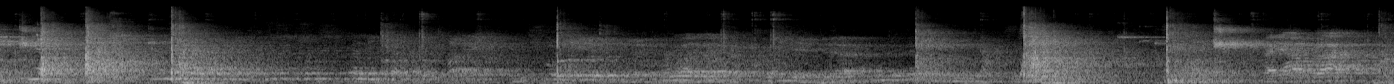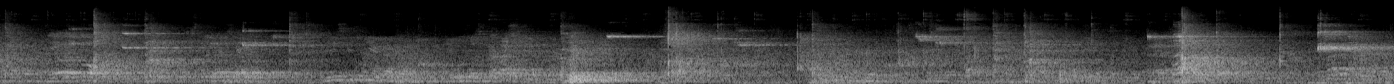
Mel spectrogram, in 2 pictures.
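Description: Badminton rackets strike a shuttlecock with sharp smacks in a large echoing hall.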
